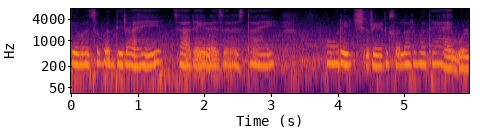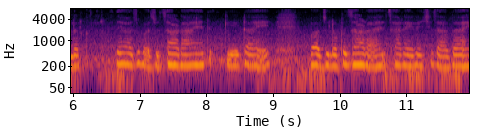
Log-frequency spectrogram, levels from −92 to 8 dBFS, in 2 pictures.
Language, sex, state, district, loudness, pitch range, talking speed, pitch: Marathi, female, Maharashtra, Pune, -26 LUFS, 205-230 Hz, 145 wpm, 220 Hz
